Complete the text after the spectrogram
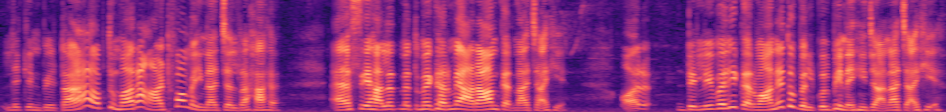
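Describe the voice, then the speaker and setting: A woman plays a cautious, protective mother-in-law from a cartoon moral story. Her voice sits fairly high, and she fusses and chides in a concerned, nagging way. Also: animated, moderate pace, a bit bright. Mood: worried, chiding. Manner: scolding, exclaiming, fussing.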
